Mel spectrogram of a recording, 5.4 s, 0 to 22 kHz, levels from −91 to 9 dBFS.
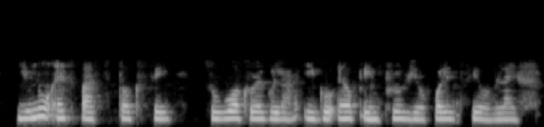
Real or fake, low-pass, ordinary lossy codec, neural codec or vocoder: real; 3.6 kHz; none; none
